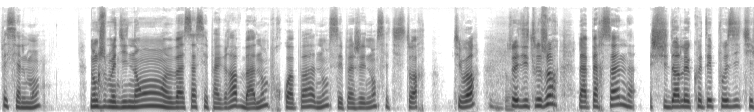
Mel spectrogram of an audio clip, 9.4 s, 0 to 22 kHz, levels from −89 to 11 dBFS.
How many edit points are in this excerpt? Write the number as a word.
two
